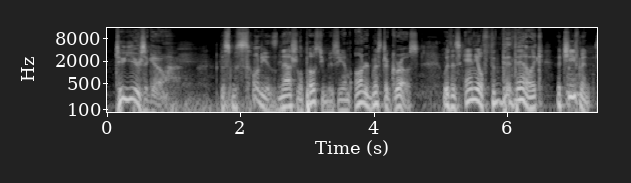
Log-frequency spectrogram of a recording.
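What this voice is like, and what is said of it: Cool announcer-style voice. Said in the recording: “Try some, like, cool announcer voice. ... Ooh, I like that ... voice. ... I like that voice, too.”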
